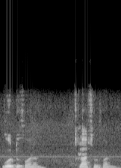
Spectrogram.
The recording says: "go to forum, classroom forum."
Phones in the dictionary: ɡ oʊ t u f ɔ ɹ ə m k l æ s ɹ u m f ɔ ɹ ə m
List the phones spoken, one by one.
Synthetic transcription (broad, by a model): ɡ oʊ t u f ɔ ɹ ə m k l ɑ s u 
